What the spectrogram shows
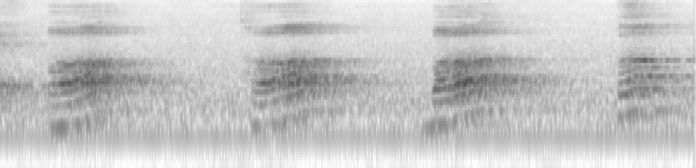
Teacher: તમારા મોઢાના હોઠ બંને અફળાય છે અને એક વિસ્ફોટ સાથે હવાને બહાર છોડે છે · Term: ઓષ્ઠ્ય વ્યંજન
